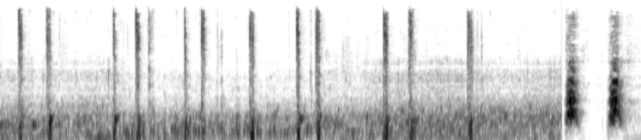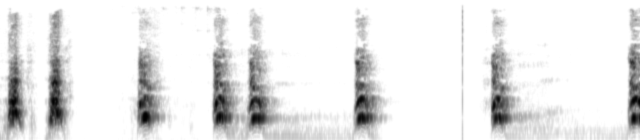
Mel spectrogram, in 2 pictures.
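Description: A steady hiss with scattered sharp clicks, then a small puppy giving about nine short, high yips, one every half second to a second and a half.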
